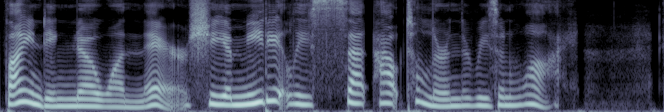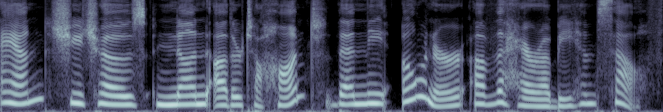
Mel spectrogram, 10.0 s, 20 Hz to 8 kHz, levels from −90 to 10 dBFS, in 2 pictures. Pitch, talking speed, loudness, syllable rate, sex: 230 Hz, 165 wpm, -16 LUFS, 4.7 syllables/s, female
